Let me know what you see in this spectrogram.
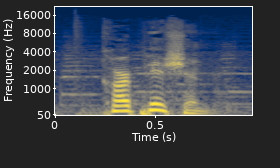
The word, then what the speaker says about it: Karpyshyn: And we're joined in the cantina this week with Star Wars author Drew Karpyshyn.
